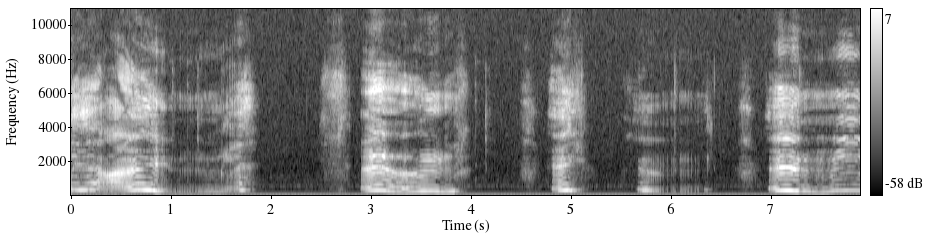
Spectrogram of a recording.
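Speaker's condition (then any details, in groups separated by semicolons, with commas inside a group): Cerebral palsy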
